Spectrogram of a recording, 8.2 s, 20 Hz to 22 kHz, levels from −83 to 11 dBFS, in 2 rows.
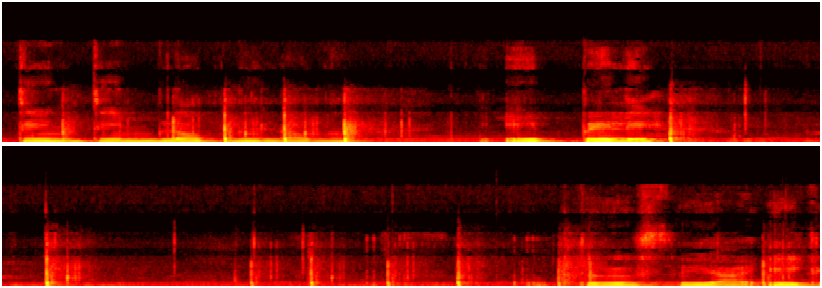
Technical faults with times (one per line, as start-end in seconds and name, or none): none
